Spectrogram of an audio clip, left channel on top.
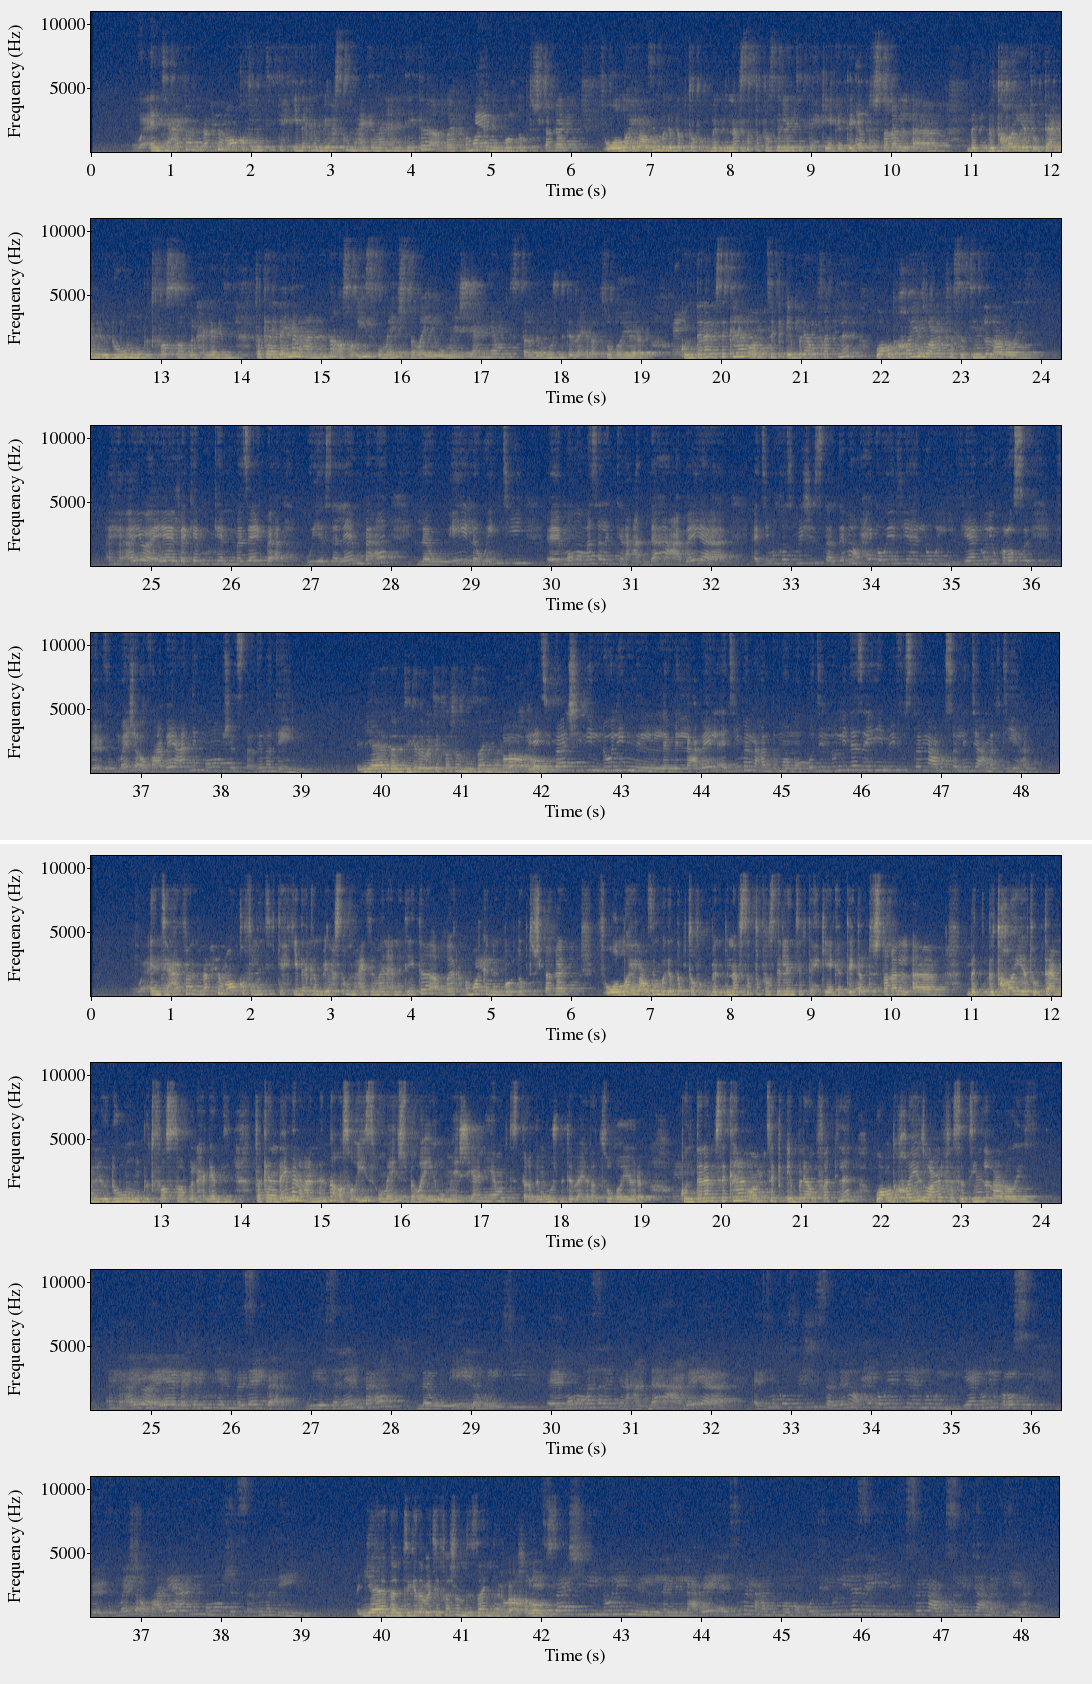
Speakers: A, on the left; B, on the right.
A: وقالت
B: انت عارفه ان نفس الموقف اللي انت بتحكيه ده كان بيحصل معايا زمان انا تيتا الله يرحمها
A: بجد
B: كانت برضو بتشتغل ف- والله العظيم بجد بتف... ب- بنفس التفاصيل اللي انت بتحكيها كانت تيتا
A: ايوه
B: بتشتغل آه بت... بتخيط وبتعمل الهدوم وبتفصل والحاجات دي فكان دايما عندنا قصاقيس قماش بواقي قماش يعني هي ما بتستخدموش بتبقى حتت صغيره
A: ايوه
B: كنت انا امسكها وامسك ابره وفتله واقعد اخيط واعمل فساتين للعرايس
A: ايوه يا ده كان كان مزاج بقى ويا سلام بقى لو ايه لو انتي آه، ماما مثلا كان عندها عبايه قديمه خلاص مش هتستخدمها او حاجه وهي فيها لولي فيها لولي وخلاص في في قماشه او في عبايه عندك ماما مش هتستخدمها تاني
B: يا ده انت كده بقيتي فاشن ديزاينر
A: اه
B: بقى خلاص
A: هاتي بقى شيلي اللولي من ال- من العبايه القديمه اللي عند ماما وخدي اللولي ده زيني بيه فستان العروسه اللي انتي عملتيها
